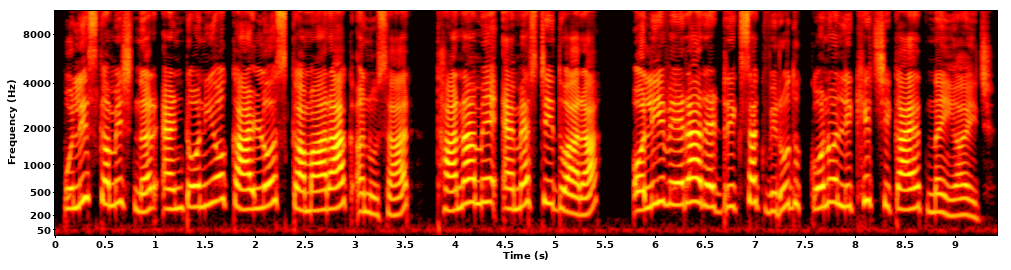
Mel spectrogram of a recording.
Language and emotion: Maithili, neutral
